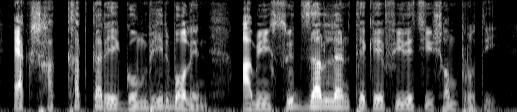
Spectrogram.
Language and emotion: Bengali, neutral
